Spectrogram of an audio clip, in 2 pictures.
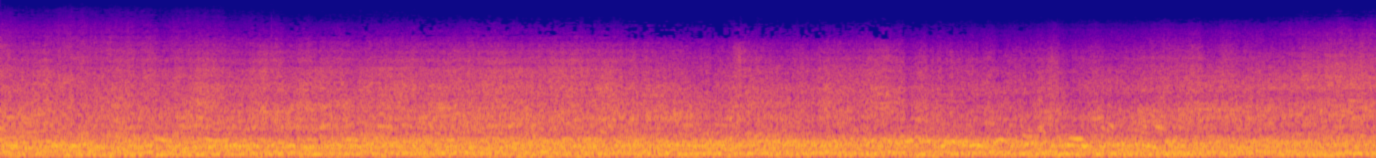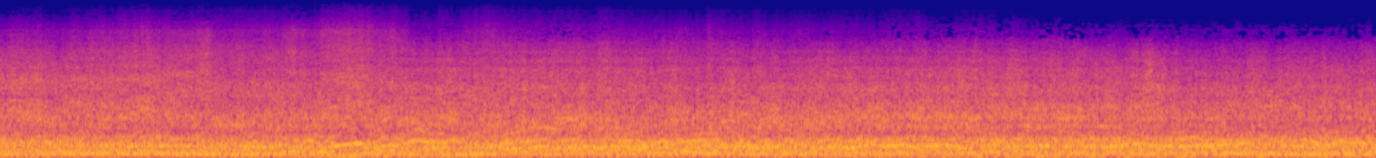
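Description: Race car engines roar loudly as cars circle a dirt track.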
